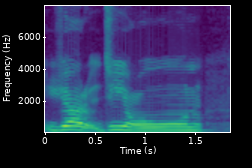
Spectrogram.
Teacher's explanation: वाव साकिन से पहले पेश है तो वाव मद्दा है और फिर नून को हमने साकिन कर दिया।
